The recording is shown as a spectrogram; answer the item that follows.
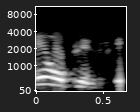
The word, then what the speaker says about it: elpis: I say again, the Greek word for hope is elpis. It is spelled E-L-P-I-S.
